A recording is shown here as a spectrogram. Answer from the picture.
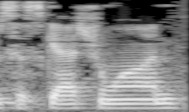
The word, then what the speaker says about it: Saskatchewan: Thank you, Saskatchewan.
